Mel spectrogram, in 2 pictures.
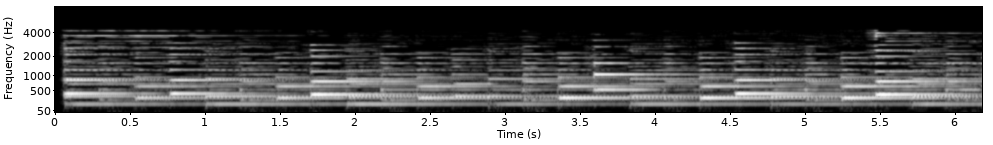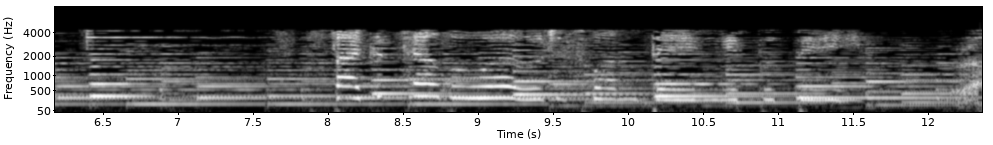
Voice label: Ex Namorado Feminino; Aniversários; Aniversários diversos

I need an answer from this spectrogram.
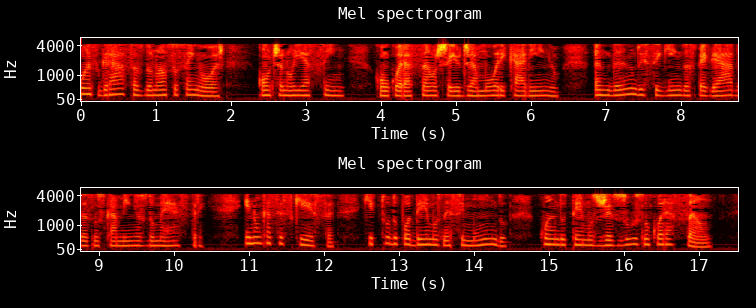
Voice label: EVAN FILHA EVANG (F); Telemensagens 2017

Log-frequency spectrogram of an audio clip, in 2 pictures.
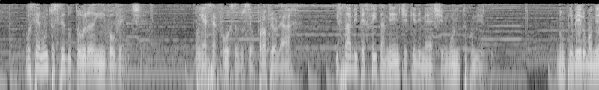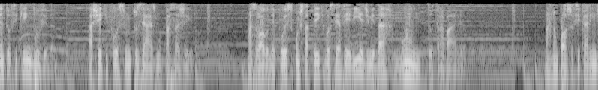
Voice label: Conquista Romantica Suave Masculino; Telemensagens; Conquistas Cantadas paqueras; Telemensagens 2017

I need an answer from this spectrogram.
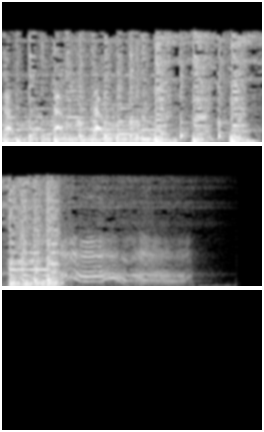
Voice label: Ano Novo PARA Criança Masculino; Telemensagens; Natal e Ano novo

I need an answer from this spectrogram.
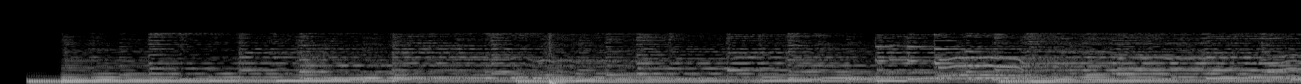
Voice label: Casamento Amiga Feminino; Casamentos; Telemensagens

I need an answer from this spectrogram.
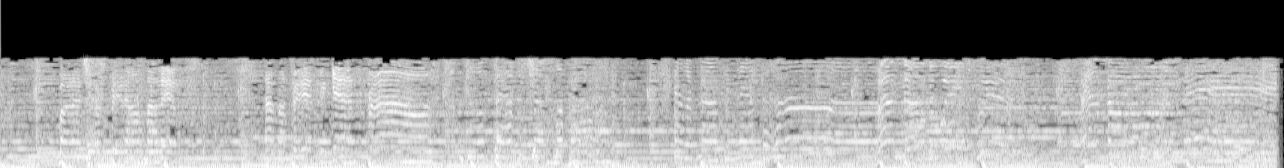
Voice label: ANIV. PADRINHO F; Aniversários; Aniversários diversos; fem

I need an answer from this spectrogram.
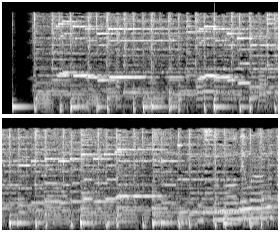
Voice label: ROMANT. SUAVE, Telemensagens

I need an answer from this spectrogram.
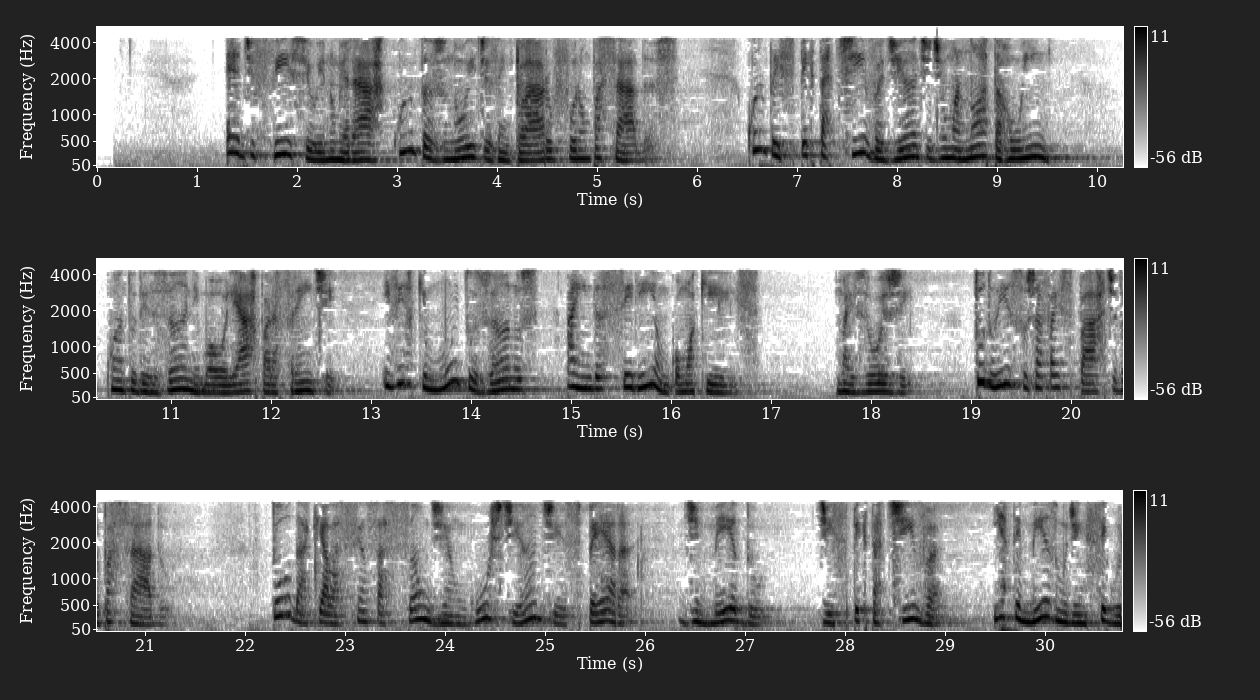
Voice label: Formatura Feminino; Telemensagens 2017

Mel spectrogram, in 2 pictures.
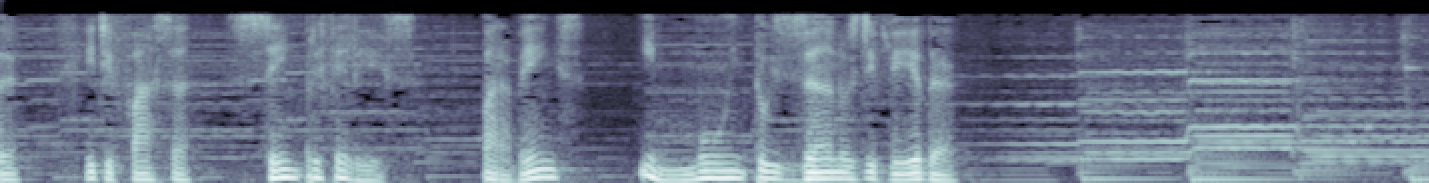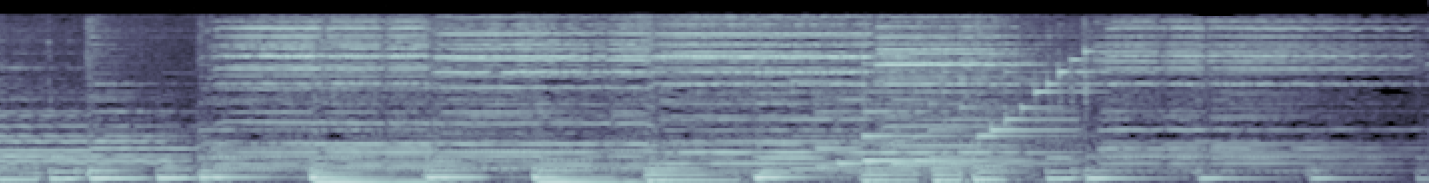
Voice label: Aniversário Avó Masculino; Aniversários; Aniv Familiar

